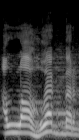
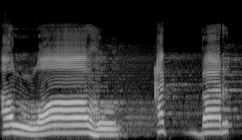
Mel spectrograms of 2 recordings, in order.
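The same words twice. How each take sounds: First: The two words are run together. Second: The two words are kept separate. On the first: The speaker calls it wrong. "আল্লাহু আকবার না" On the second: The speaker calls it right. "আল্লাহু আলাদা শব্দ, আকবার আলাদা শব্দ"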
